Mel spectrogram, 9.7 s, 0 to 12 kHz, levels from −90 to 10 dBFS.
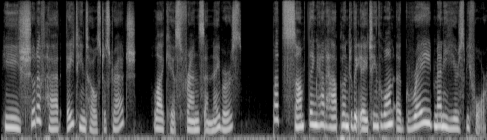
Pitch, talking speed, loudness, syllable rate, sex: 220 Hz, 160 wpm, -17 LUFS, 4.3 syllables/s, female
